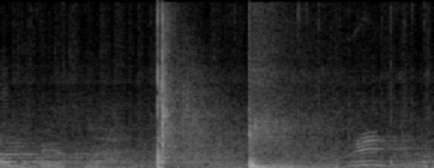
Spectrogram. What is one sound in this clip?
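A hockey stick knocks against a ball with a sharp crack.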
